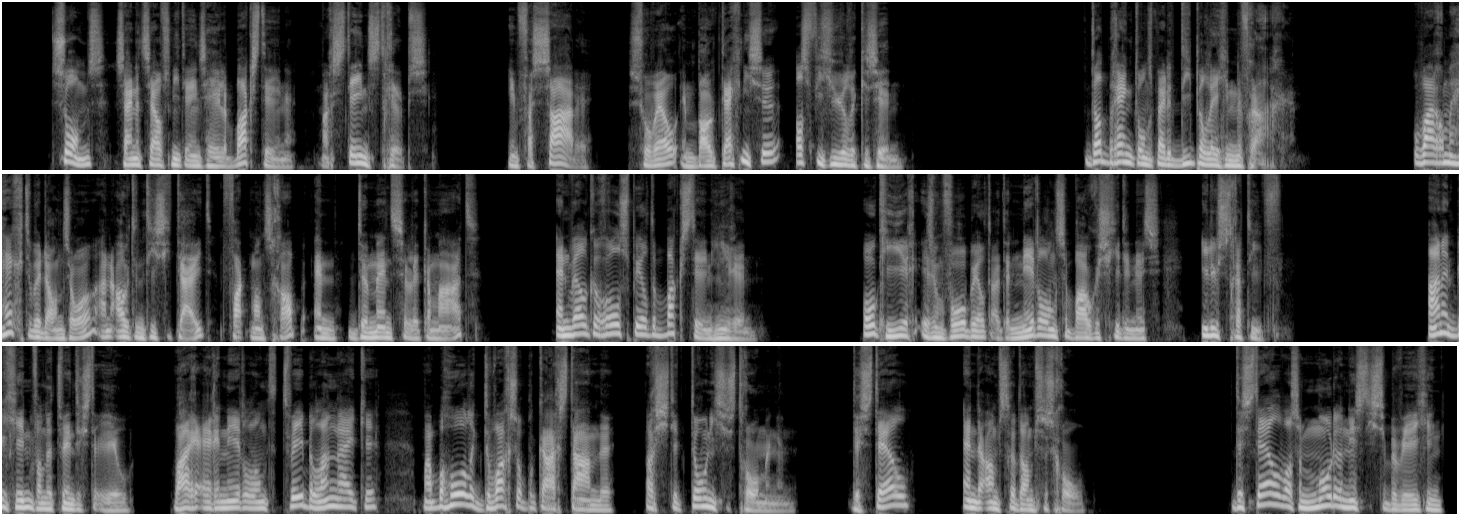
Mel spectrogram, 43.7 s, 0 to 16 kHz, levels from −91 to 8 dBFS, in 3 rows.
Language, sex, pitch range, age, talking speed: Dutch, male, 100-155 Hz, 40-59, 120 wpm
